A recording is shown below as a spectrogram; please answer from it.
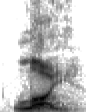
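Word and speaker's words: לא: Okay, the word loy is written in the Torah, lamed aleph, loy. It's pronounced lamed vav. It sounds the same, loy, loy.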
